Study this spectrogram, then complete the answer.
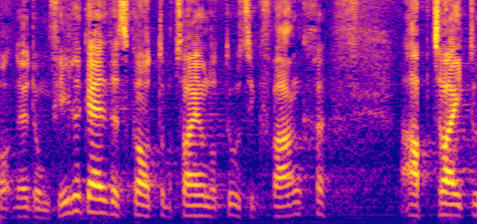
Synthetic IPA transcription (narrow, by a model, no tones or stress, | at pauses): ɔːtnødʊmfilɡɛldɛsɡ̥ɔːtʊmt͡svaɪhʊnd̥ətːuːsikfʁaŋkχə | ʔa̰pt͡svaɪtu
